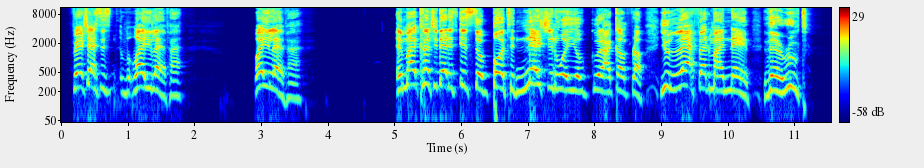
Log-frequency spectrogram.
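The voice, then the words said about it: Nigerian-accented English. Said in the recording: “From Nigeria, I'm from Nigeria. As you could tell by my accent, I don't know if it's a little hard. It is.”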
